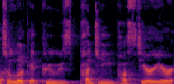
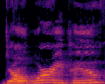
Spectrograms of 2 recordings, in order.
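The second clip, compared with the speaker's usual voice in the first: calling up; 10 semitones higher, 5 dB louder than usual. Acted. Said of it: "called from the ground".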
